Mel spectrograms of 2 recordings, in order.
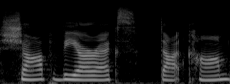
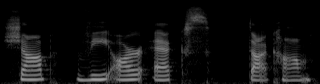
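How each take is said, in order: First: The address is said at normal speed. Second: The address is said more slowly.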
